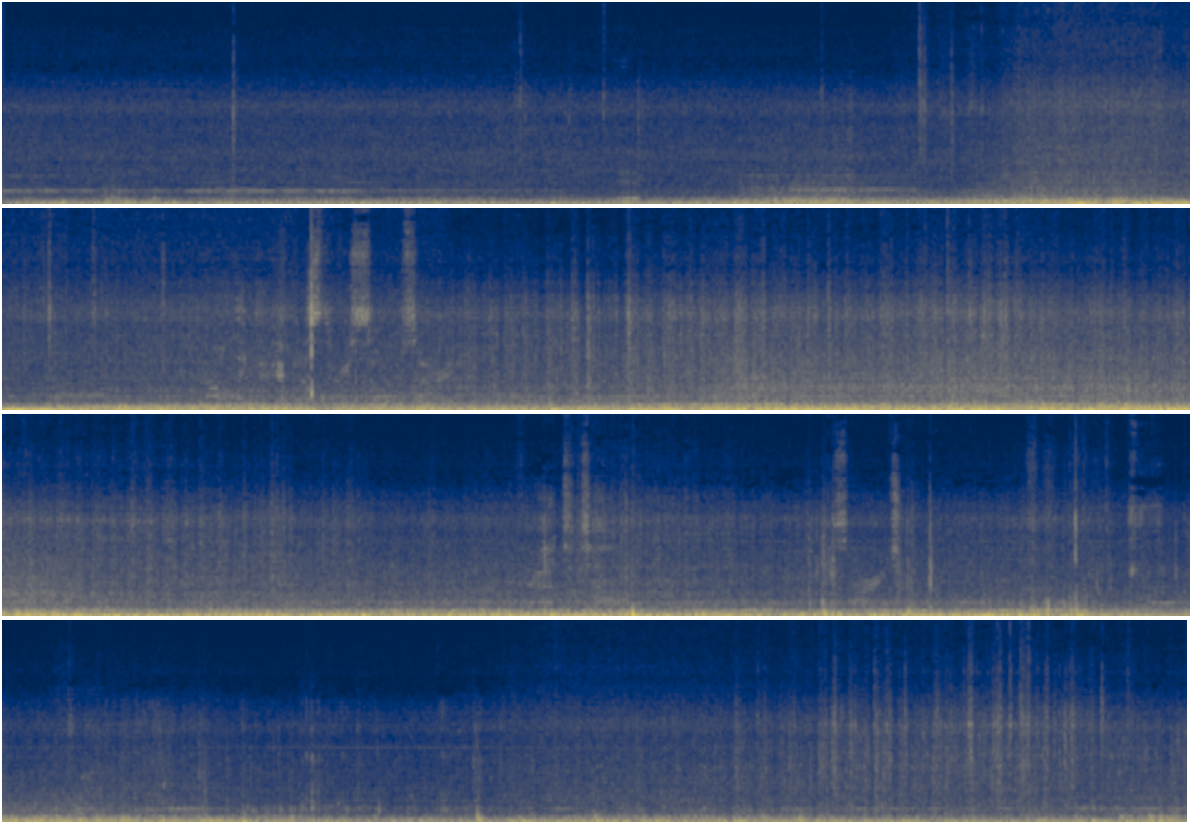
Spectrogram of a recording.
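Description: Automatic car wash heard from inside the car: brushes and water spray working over the soaped windshield and body, a steady low rumble and swish. It grows louder about seven seconds in and eases off again in the last few seconds.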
